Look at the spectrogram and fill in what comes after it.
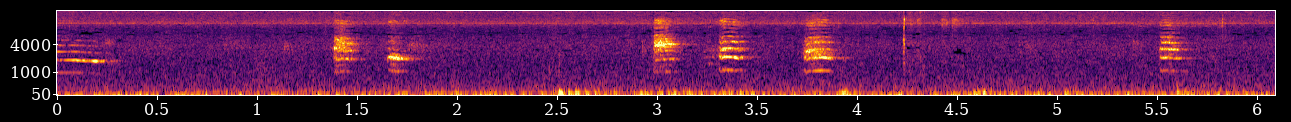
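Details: Young kitten indoors in a bedroom, meowing possibly at a bug in the room; several short high meows with harmonic stacks, spaced irregularly about a second apart, over low room rumble.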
